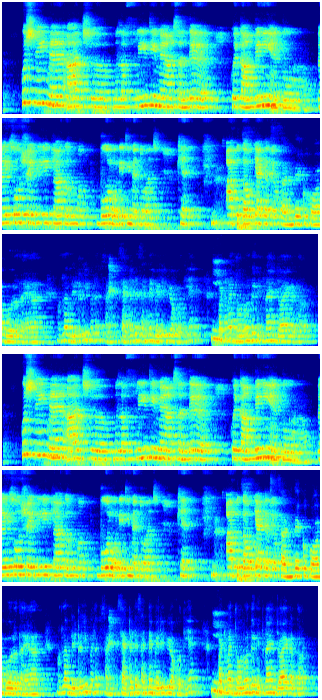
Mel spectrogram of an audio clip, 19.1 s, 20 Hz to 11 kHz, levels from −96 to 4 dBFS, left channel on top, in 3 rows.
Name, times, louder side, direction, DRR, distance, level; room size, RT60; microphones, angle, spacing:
voice 1, 0.4-5.9 6.3-10.1 10.4-11.9 16.9-17.1, right 1 dB, 10° right, -4 dB, 1.4 m, -24 dB
voice 2, 5.7-6.2 10.6-10.8 11.9-16.6 17.0-18.8, right 3 dB, 65° right, 5 dB, 0.5 m, -28 dB
5.7 x 4.0 x 4.5 m, 1.1 s
head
